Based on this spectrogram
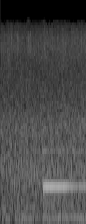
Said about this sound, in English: When day broke, grey and chilly, the storm had diminished to a steady soaking rain.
